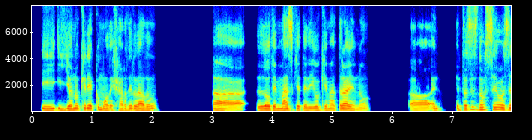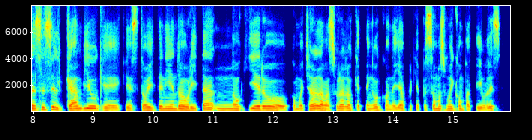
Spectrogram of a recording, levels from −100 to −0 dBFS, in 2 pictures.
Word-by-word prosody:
y 135 0 +1
y, 130 - -3
yo 145 +1 +5
no 155 0 0
quería 155 -2 +2
como 150 -6 0
dejar 130 +3 -3
de 155 - 0
lado, 140 +2 +2 0.9
ah, 120 - +2 0.2
lo 145 +2 +4
demás 140 +2 +3
que 145 0 -1
te 130 -3 -1
digo 130 +1 +1
que 135 0 -3
me 120 - 0
atrae, 150 -3 +2
¿no? 125 +7 -7 0.6
Ah, 120 0 +1
en 135 0 -5 0.2
entonces, 160 +5 -2
no 175 +1 +2
sé, 180 0 +1
o 175 -2 +3
sea, 160 0 +2
ese 155 +4 0
es 170 - -1
el 165 -6 0
cambio 150 0 +3
que 120 -3 -3
que 125 - -4
estoy 125 +1 0
teniendo 135 +1 0
ahorita. 135 +5 +1
No 130 +1 0
quiero 145 -6 +2
como 120 -1 -4
echar 145 +5 +1
a - - +2
la 140 -3 +4
basura 135 +3 0
lo 130 -2 -2
que - - -7
tengo 125 +2 -3
con 115 -2 -6
ella, 125 +2 -1
porque, 125 -3 -13
pues, 125 0 -2
somos 140 +2 0
muy 135 -1 -1
compatibles 130 0 -4
135 Hz, 195 wpm, -24 LUFS, 125-150 Hz, 0.9 s, yo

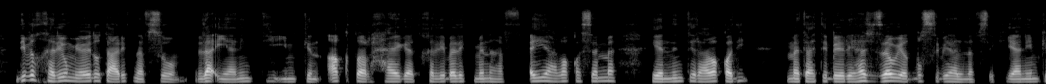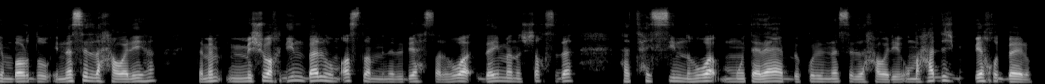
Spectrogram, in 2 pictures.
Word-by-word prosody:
دي 195 - -3
بتخلّيهم 170 -5 0
يعيدوا 155 +3 +2
تعريف 140 0 +2
نفسُهم، 125 -1 -5
لأ، 150 +4 +5
يعني 120 +1 -3
أنتِ 145 +1 -12
يمكن 130 -2 -8
أكتر 140 -4 +2
حاجة 135 0 0
تخلي 135 +3 -5
بالك 140 0 +1
منها 135 -1 -5
في - - -19
أي 160 +2 +2
علاقة 150 +1 -3
سامة، 155 +2 -3 0.4
هي 135 - +4
إن 135 +1 -1
أنتِ 150 +2 -6
العلاقة 145 0 +4
دي 165 +6 -8 0.4
ما 135 -1 +2
تعتبريهاش 135 +2 +1
زاوية 150 +1 +5
تبُصّي 145 +2 -6
بيها 135 -1 -2
لنفسِك، 120 0 -8
يعني 125 0 +1
يمكن 130 0 -6
برضه 140 -1 +3
الناس 150 +8 +4
اللي 160 -3 +1
حواليها، 140 +5 0 0.4
تمام؟ 150 +6 -2
مش 145 +4 -3
واخدين 170 +3 +2
بالهم 170 -3 +4
أصلًا 160 -2 +1
من 125 -1 -10
اللي 120 0 -8
بيحصل، 140 -4 -3
هو 145 +5 +4
دايمًا 155 - -1
الشخص 140 +1 -8
ده 160 +3 0 0.5
هتحسيه 150 +3 -1
إن 140 -4 -6
هو 150 +5 +5
متلاعب 135 +2 +3
بكل 130 +2 -7
الناس 130 0 -3
اللي 120 0 -4
حواليه، 120 -1 -2
وما 125 0 -4
حدش 165 +4 -1 0.2
بياخد 165 +10 +2
باله، - - +5
140 Hz, 170 wpm, -24 LUFS, 130-155 Hz, 0.5 s, لأ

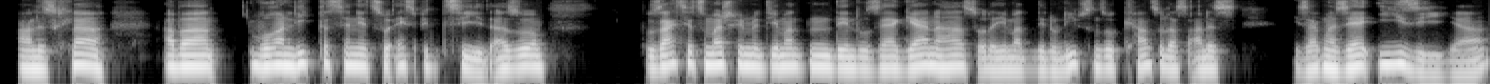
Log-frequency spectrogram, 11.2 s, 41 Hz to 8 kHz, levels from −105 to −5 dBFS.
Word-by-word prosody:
Alles 115 -1 +1
klar. 130 -5 +1 0.4
Aber 125 0 +4 0.2
woran 130 0 +4
liegt 145 +3 0
das 145 - -3
denn 135 -1 +2
jetzt 125 -1 0
so - - -1
explizit? 120 -5 -3
Also, 120 +3 +1 0.7
du 115 - -3
sagst 130 +5 +1
ja 150 - -1
zum 140 -1 +2
Beispiel 135 -1 +2
mit 125 -2 +1
jemandem, 125 -1 +2
den 115 -1 +2
du 115 0 -1
sehr 115 +2 -1
gerne 120 +2 +2
hast 125 -1 -1
oder 105 +1 -2
jemanden, 110 -1 -2
den 105 -1 -3
du 100 - -2
liebst 135 +7 -3
und 120 - -2
so, 115 -1 -1
kannst 125 +3 -5
du - - 0
das 110 -1 -3
alles, 110 +1 -3 0.4
ich 105 - -12
sage 110 +3 -1
mal, 115 - +5
sehr 120 +4 +2
easy, 110 - 0
ja? 90 - -5
120 Hz, 215 wpm, -23 LUFS, 110-130 Hz, 0.7 s, mal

